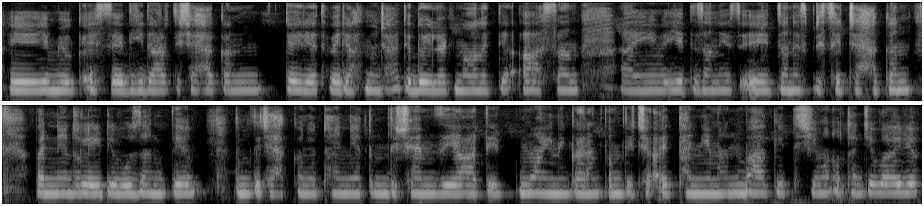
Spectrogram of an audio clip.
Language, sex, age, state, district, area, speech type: Kashmiri, female, 18-30, Jammu and Kashmir, Anantnag, rural, spontaneous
